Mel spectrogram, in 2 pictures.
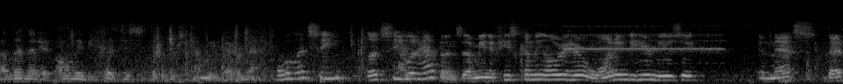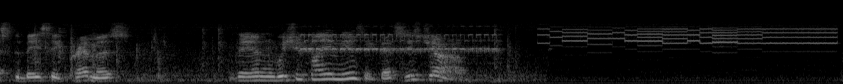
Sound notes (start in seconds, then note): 4.6 tephone rings; 13.3 celphone rings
